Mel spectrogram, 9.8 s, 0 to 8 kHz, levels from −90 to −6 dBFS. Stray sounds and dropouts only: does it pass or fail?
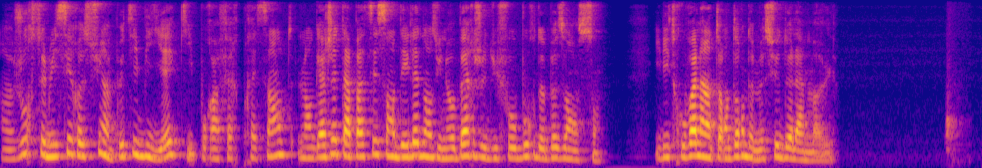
fail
